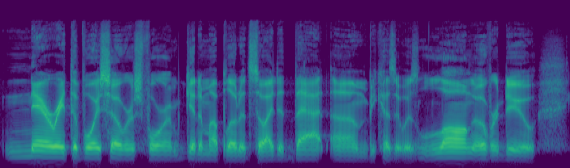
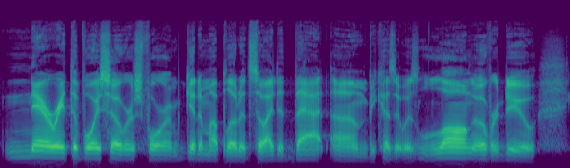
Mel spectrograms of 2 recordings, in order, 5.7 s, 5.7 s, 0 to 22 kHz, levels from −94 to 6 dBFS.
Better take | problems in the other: neither | thin; very; fading below 350 Hz; the same in both

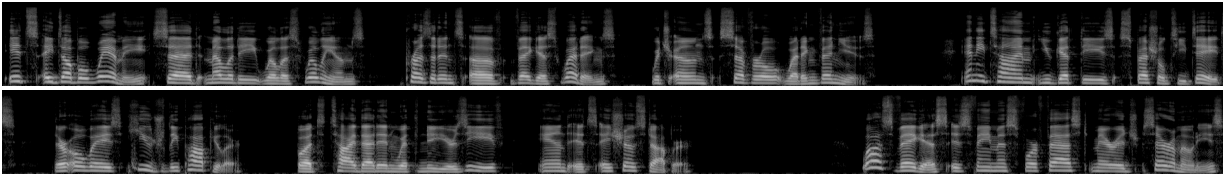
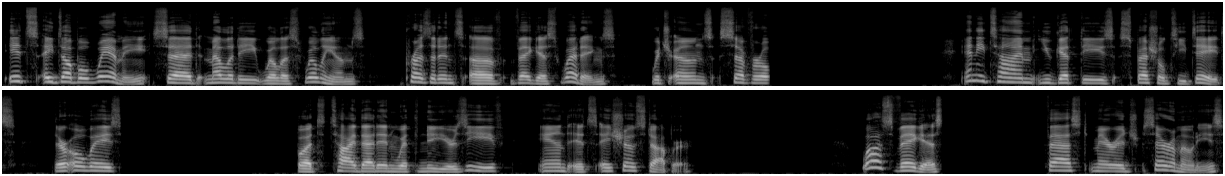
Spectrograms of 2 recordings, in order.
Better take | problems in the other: first | audio cutting out; at 7.5 s for 1.5 s, at 13 s for 1 s and at 22 s for 1 s

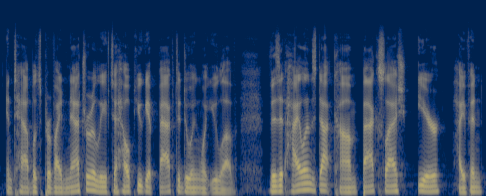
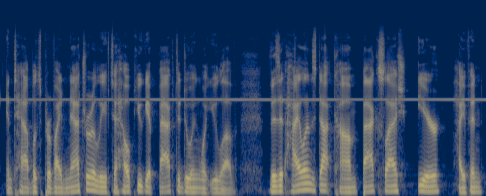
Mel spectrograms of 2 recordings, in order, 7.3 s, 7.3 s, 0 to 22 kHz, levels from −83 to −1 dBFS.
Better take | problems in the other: first | high-pitched whine; noticeable; throughout; 2.5 kHz, 15 dB below the speech

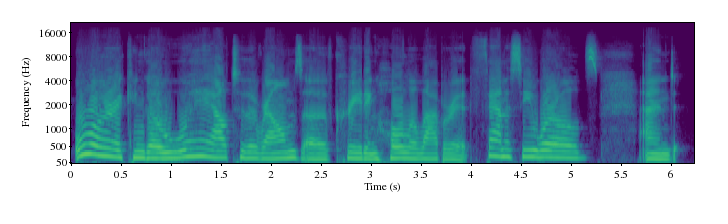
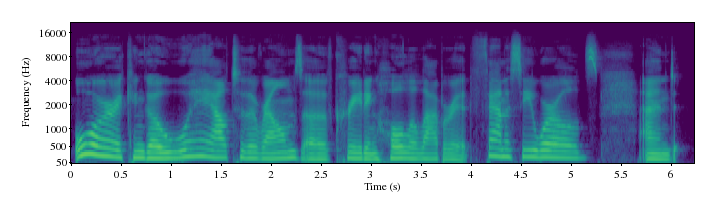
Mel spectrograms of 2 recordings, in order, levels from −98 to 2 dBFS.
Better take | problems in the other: second | distortion; slight; 10% of the sound clipped

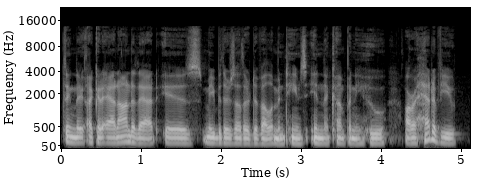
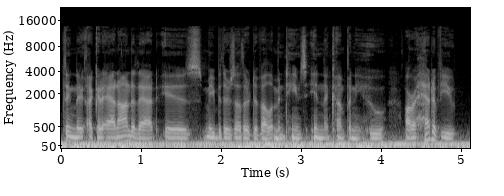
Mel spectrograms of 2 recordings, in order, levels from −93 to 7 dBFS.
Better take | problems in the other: first | low rumble; noticeable; throughout; 15 dB below the speech

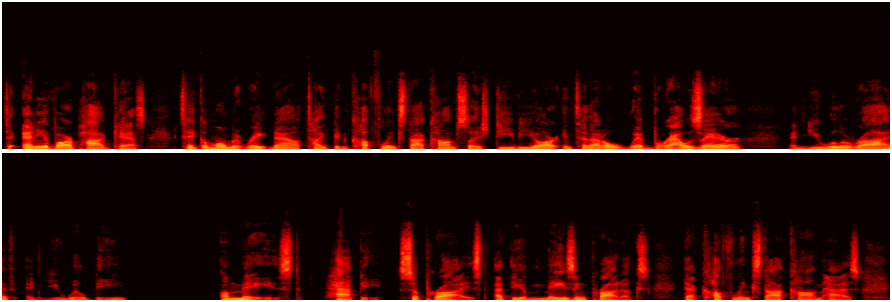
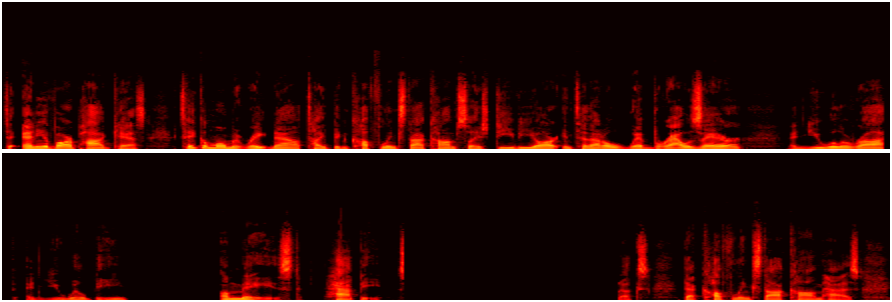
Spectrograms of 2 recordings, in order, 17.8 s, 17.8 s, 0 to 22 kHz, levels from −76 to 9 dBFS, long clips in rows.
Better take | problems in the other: first | audio cutting out; at 9 s and at 13 s for 2 s

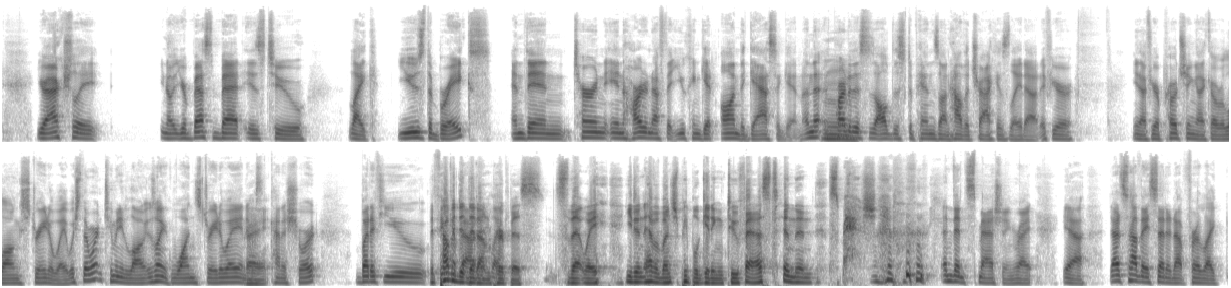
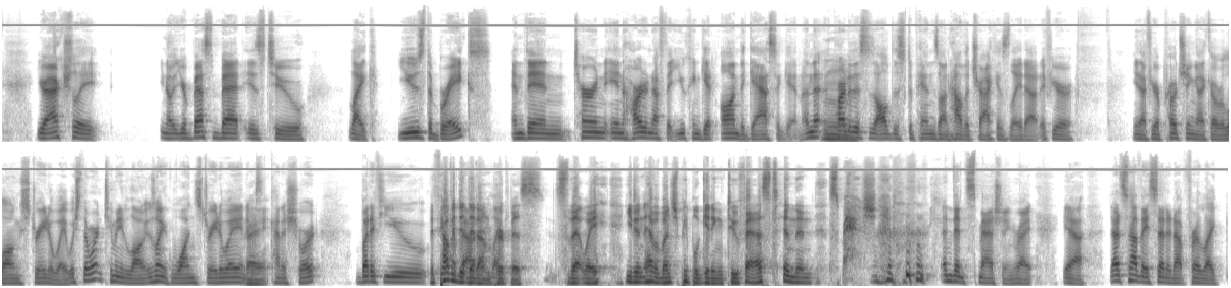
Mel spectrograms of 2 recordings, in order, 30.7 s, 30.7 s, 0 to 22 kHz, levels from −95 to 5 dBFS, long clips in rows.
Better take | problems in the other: first | high-pitched whine; noticeable; throughout; 11 kHz, 15 dB below the speech

